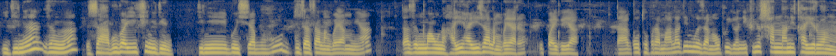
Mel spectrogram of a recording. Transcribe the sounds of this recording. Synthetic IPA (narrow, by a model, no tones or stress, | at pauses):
idinɯzɯŋɯzabɯbajikʰinidin | d̥inibɯjsijabuɦubuzazalaŋbajaŋnija | d̥azɯŋmawnɯɦajɦajzalaŋbajaɾɯupajɡɯja | daɡɔtʰɔpʰɾamaladimɯzaŋawpʰɯjɡɯnikʰɯnɯsanːanitʰajɯɾɔwaŋɯ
